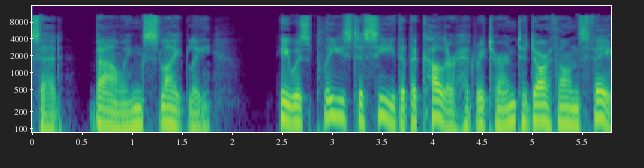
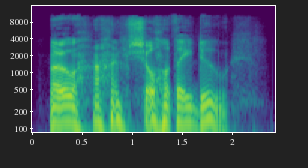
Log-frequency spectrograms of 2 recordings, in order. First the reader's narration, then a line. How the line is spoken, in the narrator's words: Darthon said with a chuckle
